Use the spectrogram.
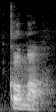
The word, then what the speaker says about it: comme: Comme, comment. Primero la pronunciación. Comme, y la E al final jamás se pronuncia comme.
